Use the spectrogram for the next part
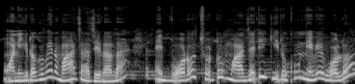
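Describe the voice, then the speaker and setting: A woman acts an obliging male market fish seller in a cartoon. The voice is creaky and animated, moving at a quick pace over faint music. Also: medium pitch. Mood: eager. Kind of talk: cartoon character dialogue.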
